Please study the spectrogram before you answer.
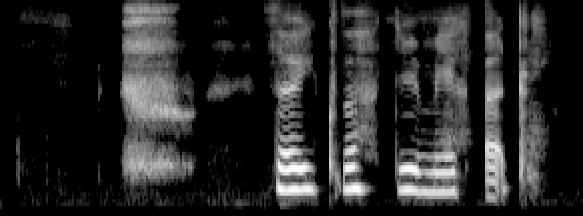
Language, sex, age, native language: Icelandic, female, 5, Icelandic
